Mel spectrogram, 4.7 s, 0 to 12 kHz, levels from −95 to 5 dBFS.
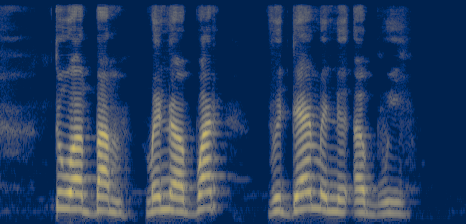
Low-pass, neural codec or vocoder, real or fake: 10.8 kHz; autoencoder, 48 kHz, 128 numbers a frame, DAC-VAE, trained on Japanese speech; fake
